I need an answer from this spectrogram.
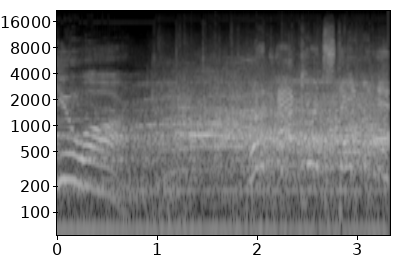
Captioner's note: audience shouting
